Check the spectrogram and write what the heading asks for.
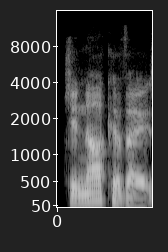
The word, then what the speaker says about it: Giagnocavo: you pronounce your surnam janako J janako so the G the second g is silent it is the second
